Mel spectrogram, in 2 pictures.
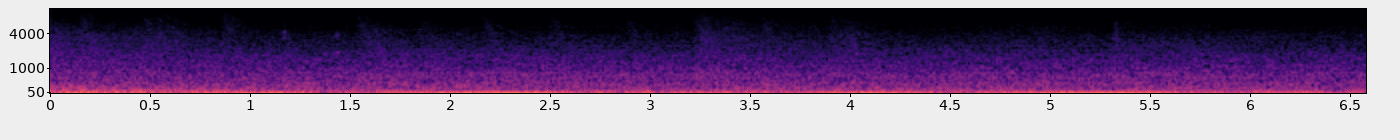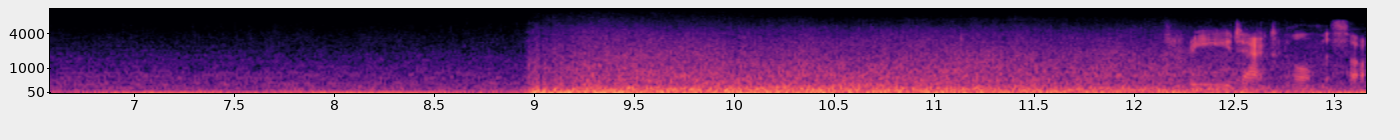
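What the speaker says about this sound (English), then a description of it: "Let's get some missiles away." Tactical missiles launching and exploding in the strategy game Supreme Commander: a dense rumbling wash of battle noise that erupts into a much louder, broadband blast partway through and holds at that level to the end.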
